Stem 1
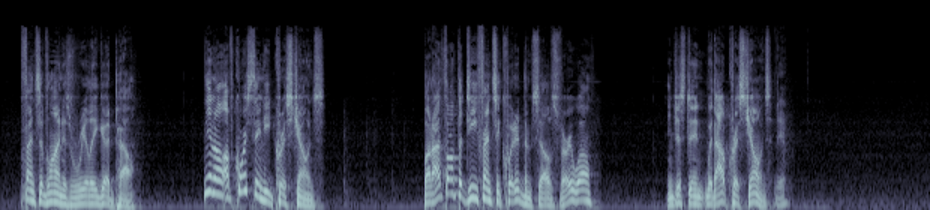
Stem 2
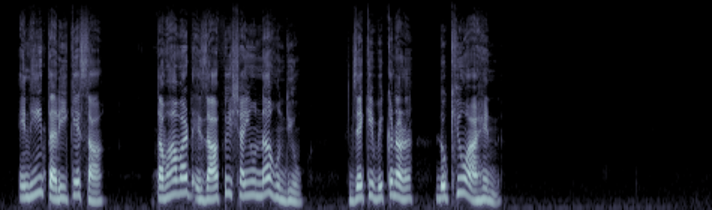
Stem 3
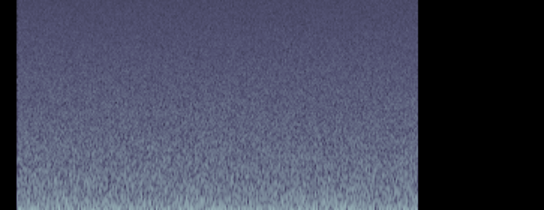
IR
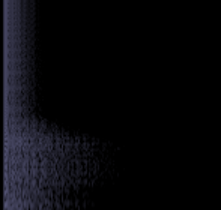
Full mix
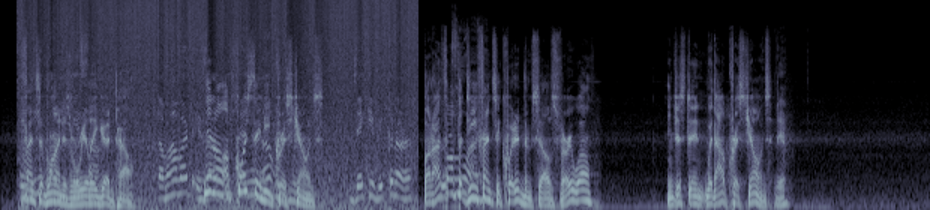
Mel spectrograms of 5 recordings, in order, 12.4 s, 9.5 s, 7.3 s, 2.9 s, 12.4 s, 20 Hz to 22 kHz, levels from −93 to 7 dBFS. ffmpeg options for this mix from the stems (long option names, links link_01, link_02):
-filter_complex "[0:a]acompressor=threshold=-21dB:ratio=6,equalizer=frequency=1600:width_type=o:width=0.25:gain=13.5,volume=0dB[link_01];[1:a]volume=-7.5dB[link_02];[2:a]alimiter=limit=-23.5dB:level=0:latency=1:release=33,volume=-9.5dB[link_03];[link_02][link_03]amix=inputs=2:normalize=0,highshelf=frequency=7600:gain=9,alimiter=level_in=0.5dB:limit=-24dB:level=0:latency=1:release=37,volume=-0.5dB,volume=0dB[link_04];[link_01][link_04]amix=inputs=2:normalize=0,acrossover=split=99|350|2400[link_05][link_06][link_07][link_08];[link_05]acompressor=threshold=-43dB:ratio=4[link_09];[link_06]acompressor=threshold=-30dB:ratio=4[link_10];[link_07]acompressor=threshold=-31dB:ratio=4[link_11];[link_08]acompressor=threshold=-39dB:ratio=4[link_12];[link_09][link_10][link_11][link_12]amix=inputs=4:normalize=0"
